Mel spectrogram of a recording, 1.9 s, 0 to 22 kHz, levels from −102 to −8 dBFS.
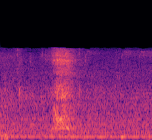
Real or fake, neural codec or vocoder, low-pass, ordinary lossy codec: real; none; 5.4 kHz; MP3, 24 kbps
